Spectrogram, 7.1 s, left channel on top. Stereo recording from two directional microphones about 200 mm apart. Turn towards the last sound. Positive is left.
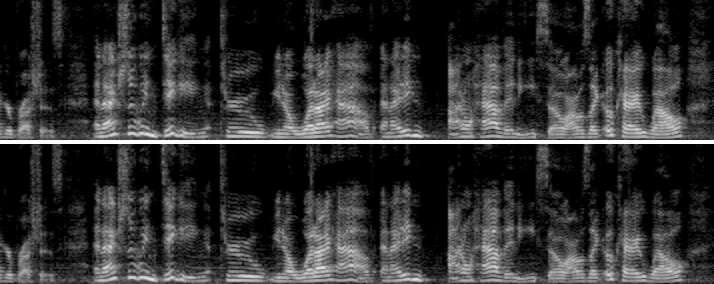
turn(degrees=10)  # may be behind; listen again after turning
